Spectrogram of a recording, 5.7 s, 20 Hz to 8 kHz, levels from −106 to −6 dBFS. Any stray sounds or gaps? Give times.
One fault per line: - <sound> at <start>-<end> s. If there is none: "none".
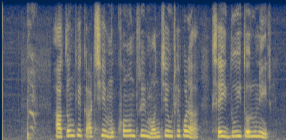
- cough at 0.5-0.8 s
